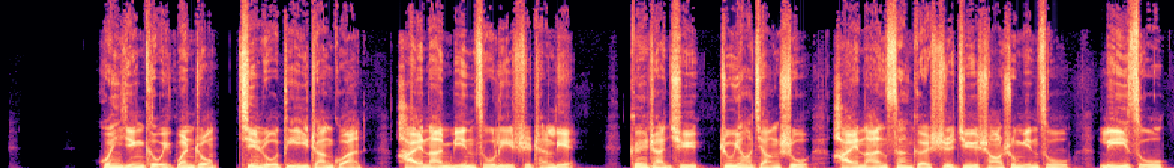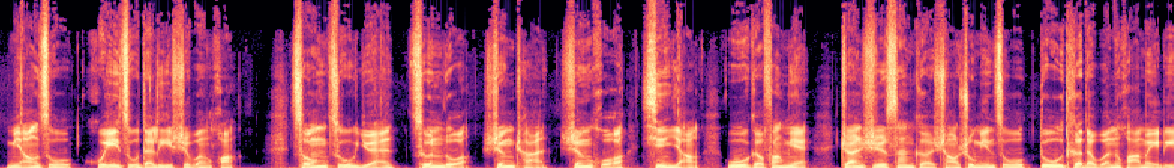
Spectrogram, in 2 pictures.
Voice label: 男 课件 海南民族历史成列

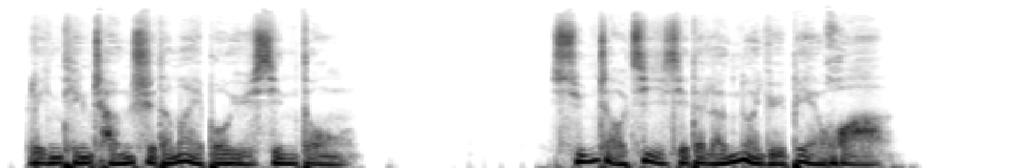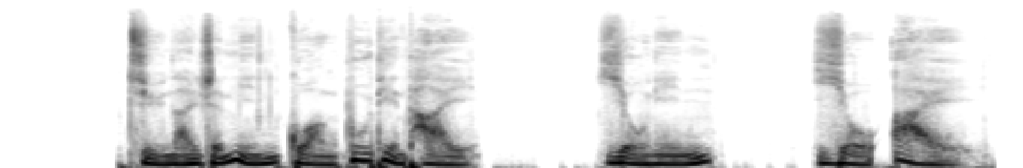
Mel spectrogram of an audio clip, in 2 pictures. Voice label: 男 片花 电台片花

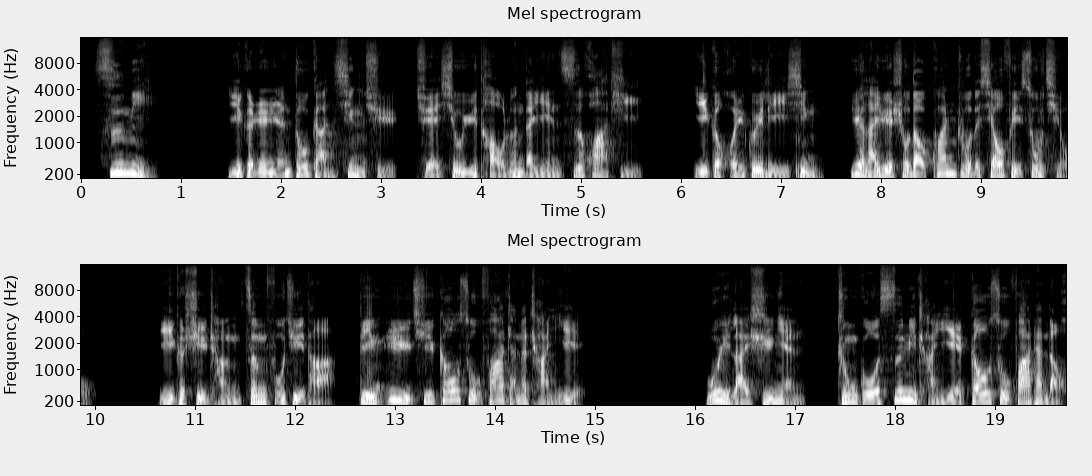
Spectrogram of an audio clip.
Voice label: 男 专题 私密样音

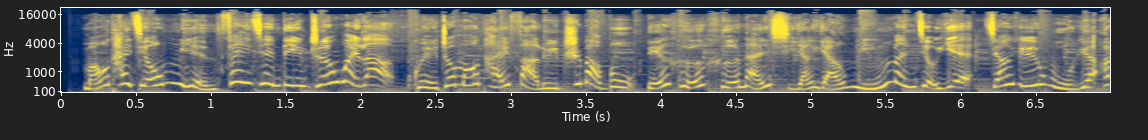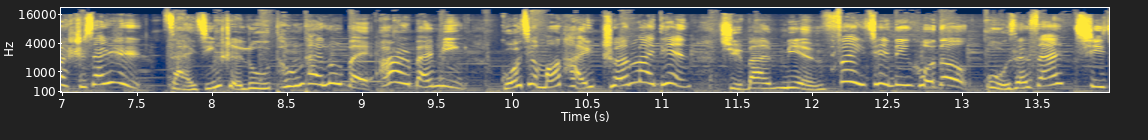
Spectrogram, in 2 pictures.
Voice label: 女-广告-(激情欢快); 贵州茅台

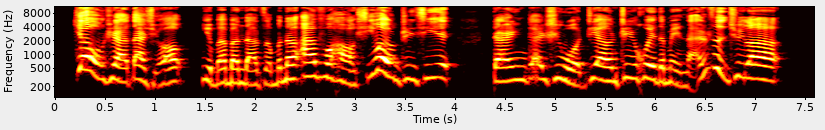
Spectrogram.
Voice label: 女 模仿; 小夫

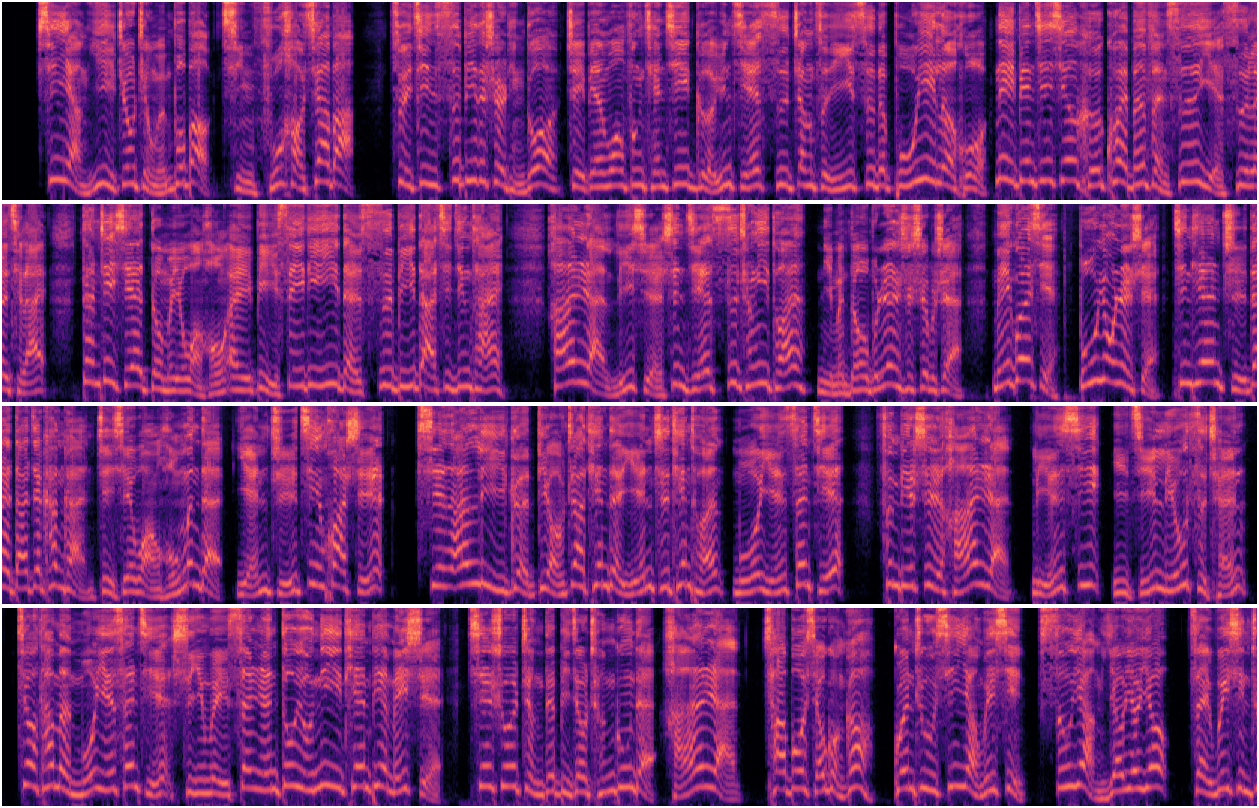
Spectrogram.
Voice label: 男 视频节目; 串词; 飞碟说; 优酷视频节目沉串词飞碟

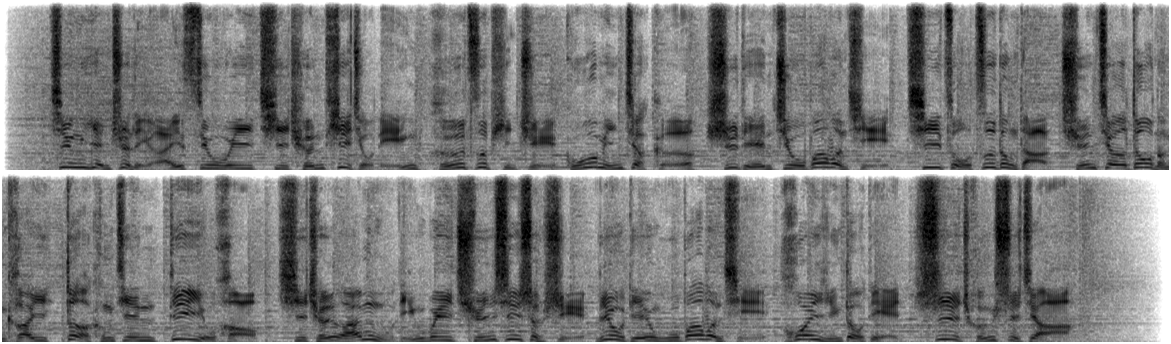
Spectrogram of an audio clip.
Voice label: 男 广告 大气激情; 东风启辰

